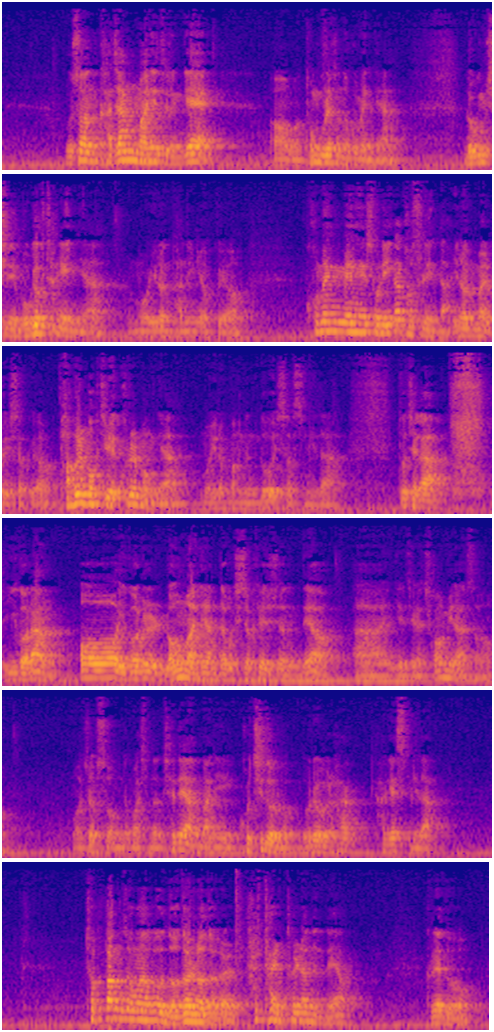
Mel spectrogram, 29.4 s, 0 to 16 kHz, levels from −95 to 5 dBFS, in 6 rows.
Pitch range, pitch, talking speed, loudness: 80-120 Hz, 90 Hz, 320 characters per minute, -25 LUFS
